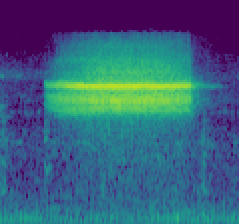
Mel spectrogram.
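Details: Varied Thrush recorded days earlier at a park in the Gulf Islands, several starting to vocalize loudly before heading north: one long steady high whistle with buzzy eerie edge, about a second and a half, near silence.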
